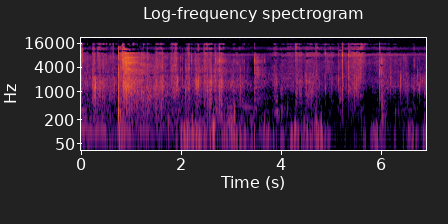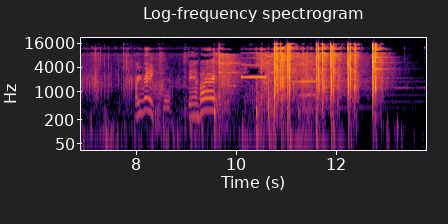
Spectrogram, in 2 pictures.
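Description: A pistol fires loud sharp shots in quick bursts outdoors.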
